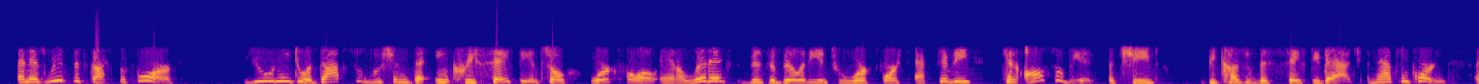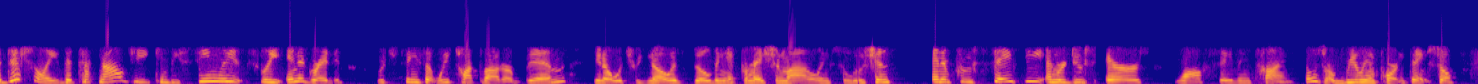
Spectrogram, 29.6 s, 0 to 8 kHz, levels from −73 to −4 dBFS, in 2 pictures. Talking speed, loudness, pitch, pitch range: 150 wpm, -22 LUFS, 225 Hz, 195-260 Hz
